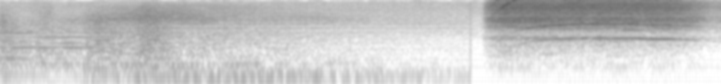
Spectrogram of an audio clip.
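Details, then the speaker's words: After a stretch of music, a high-pitched whine rises and holds: a dental drill running, a sound many dentists are replacing with water lasers. "it's a sound that sends chills down your spine but many dentists are swapping the drill for the laser"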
